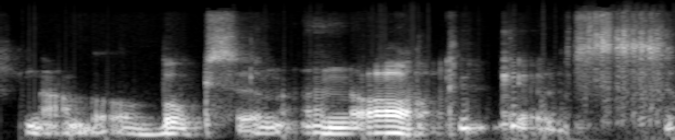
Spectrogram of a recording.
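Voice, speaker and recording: The voice has a Swedish accent and a dark, mellow tone. The pace is very slow. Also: man. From Sweden. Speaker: professor. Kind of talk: lecture. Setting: video call. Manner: halting, many fillers.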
